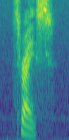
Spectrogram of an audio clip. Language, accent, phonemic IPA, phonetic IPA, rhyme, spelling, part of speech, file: English, US, /θɹaɪs/, [θɾ̪̊äɪs], -aɪs, thrice, adverb, En-us-thrice.ogg
- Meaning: Three times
